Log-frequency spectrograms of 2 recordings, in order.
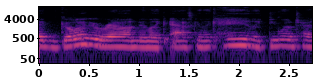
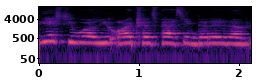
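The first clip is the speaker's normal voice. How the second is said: mock security guard voice, high, insistent yelling; 7 semitones higher, 4 dB louder than usual. Retelling how security caught the girls: imitating security yelling. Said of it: "yelling at us".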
